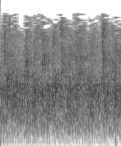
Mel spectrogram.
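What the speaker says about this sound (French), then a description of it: "Est-ce qu'on peut acclamer le Seigneur Jésus-Christ?" A church congregation claps in a dense, even burst of applause that stays loud and close for its whole short length, with no speech over it.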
